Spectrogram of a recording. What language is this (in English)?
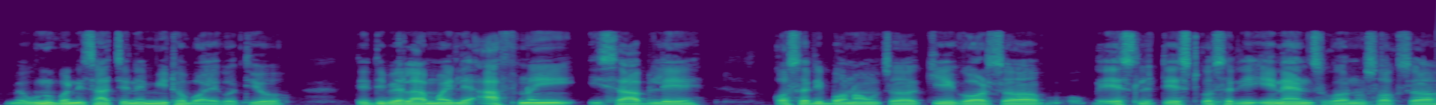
Nepali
